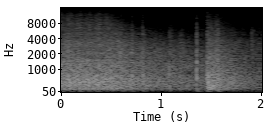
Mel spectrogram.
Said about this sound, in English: Hand grenade goes off.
